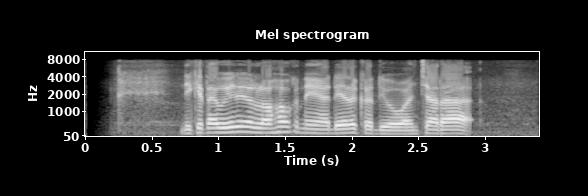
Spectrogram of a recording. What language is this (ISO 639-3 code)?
sun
